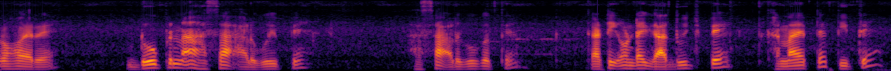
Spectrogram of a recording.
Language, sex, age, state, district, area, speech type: Santali, male, 30-45, West Bengal, Bankura, rural, spontaneous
